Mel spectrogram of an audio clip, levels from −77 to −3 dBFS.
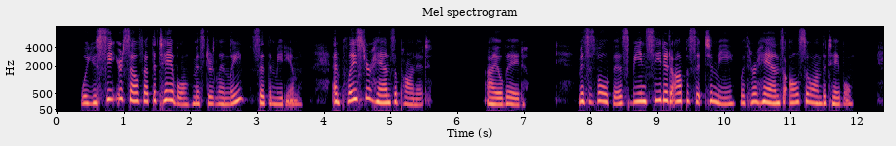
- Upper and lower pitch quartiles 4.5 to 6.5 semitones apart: Yes, average, 5.2 semitones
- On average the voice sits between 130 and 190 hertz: No, high, 230 Hz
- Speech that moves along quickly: No, average, 170 wpm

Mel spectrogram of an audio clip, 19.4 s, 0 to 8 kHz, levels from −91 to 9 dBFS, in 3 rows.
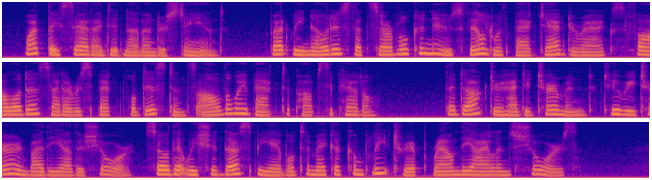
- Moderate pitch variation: Yes, average, 3.7 semitones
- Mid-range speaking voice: No, high, 195 Hz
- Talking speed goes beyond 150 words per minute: Yes, average, 170 wpm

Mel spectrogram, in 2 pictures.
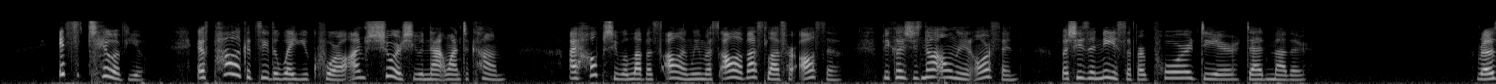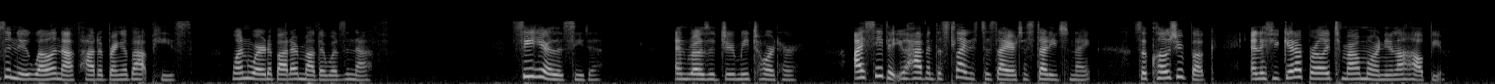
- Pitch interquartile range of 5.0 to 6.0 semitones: No, average, 4.1 semitones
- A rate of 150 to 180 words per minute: No, fast, 205 wpm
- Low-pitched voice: No, high, 245 Hz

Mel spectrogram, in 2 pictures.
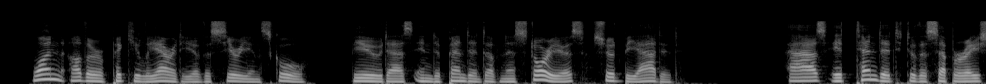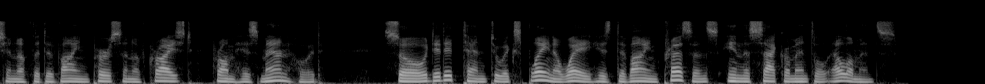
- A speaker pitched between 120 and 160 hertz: Yes, medium, 140 Hz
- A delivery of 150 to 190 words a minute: No, slow, 135 wpm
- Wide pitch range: No, average, 3.3 semitones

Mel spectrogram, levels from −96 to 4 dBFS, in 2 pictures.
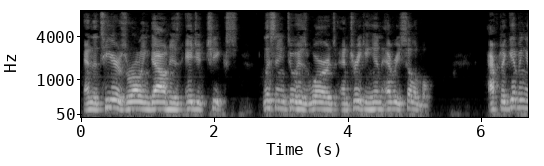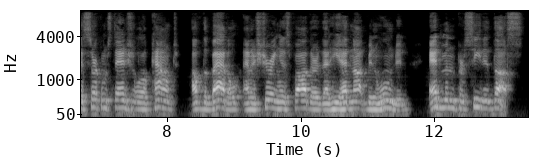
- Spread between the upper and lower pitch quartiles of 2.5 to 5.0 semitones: Yes, average, 2.9 semitones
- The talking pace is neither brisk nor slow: Yes, average, 170 wpm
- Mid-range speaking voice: Yes, medium, 150 Hz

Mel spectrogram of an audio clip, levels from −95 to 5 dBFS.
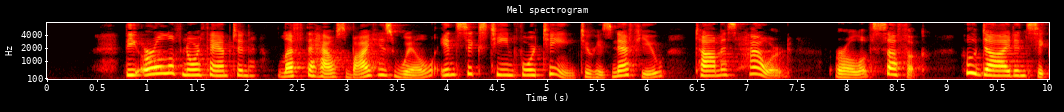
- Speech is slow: No, average, 145 wpm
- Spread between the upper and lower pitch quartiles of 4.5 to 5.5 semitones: Yes, average, 5.1 semitones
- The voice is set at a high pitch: Yes, very high, 265 Hz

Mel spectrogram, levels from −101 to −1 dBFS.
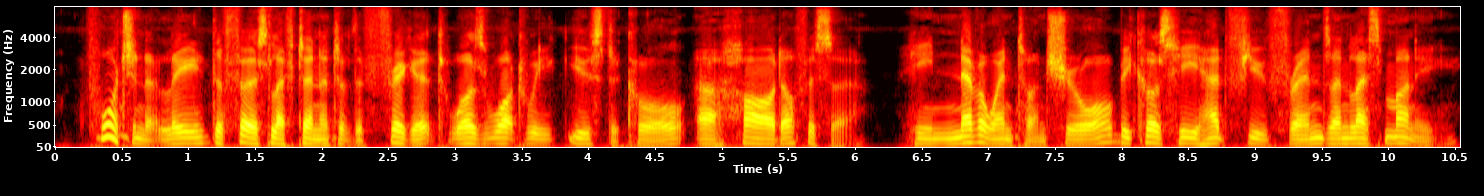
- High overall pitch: No, low, 110 Hz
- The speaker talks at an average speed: Yes, average, 165 wpm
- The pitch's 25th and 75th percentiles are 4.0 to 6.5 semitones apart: No, average, 2.7 semitones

